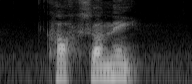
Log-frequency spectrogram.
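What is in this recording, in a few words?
"kasvni", Cherokee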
